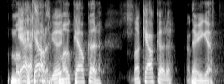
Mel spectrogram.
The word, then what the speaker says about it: Maquoketa: We got help with the pronunciation from Brandon Mitchell here. I appreciate the $2, Brandon. By the way, Maquoketa. Maquoketa. Maquoketa.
